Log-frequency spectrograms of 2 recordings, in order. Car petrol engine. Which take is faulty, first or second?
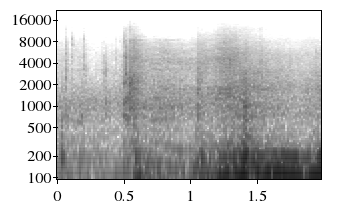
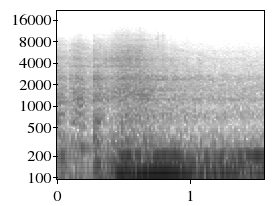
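first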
